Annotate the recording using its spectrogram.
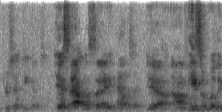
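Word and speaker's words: Alize: I don't know how to say his name, Alonzo Johnson? What did he present to you guys? Yes, Alizé.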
